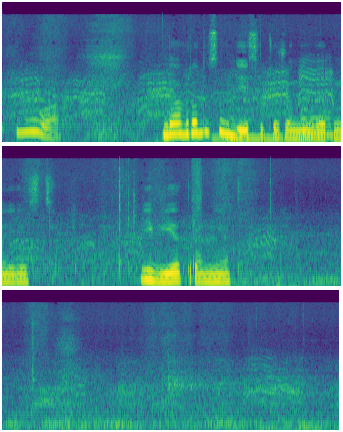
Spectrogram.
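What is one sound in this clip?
A lioness gnaws on a dry stick.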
